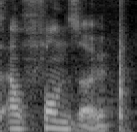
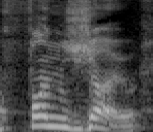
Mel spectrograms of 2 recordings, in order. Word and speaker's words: Alonso: living a healthy life Alonso Cruz pronouncing the sh sound is very important he gets offended if you pronounce it as Alfonso oh my God I I read it as Alfonso it's not Alonso Cruz it's Al Alonso Alonso Cruz Alonso okay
